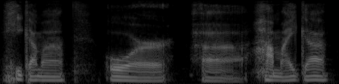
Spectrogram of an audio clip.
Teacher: it's like a harder H, kind of like you're kind of like trying to hawk something up out of the back of your throat.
